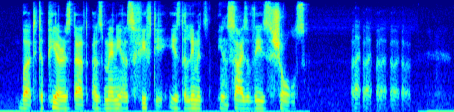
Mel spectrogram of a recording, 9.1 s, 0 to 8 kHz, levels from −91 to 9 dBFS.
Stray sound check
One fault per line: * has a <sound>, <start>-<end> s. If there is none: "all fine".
* has a laugh, 7.0-8.2 s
